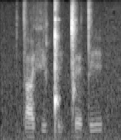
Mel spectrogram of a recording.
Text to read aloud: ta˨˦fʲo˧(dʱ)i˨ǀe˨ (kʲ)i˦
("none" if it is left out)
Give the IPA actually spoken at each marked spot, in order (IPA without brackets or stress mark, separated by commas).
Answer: ǃ, t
